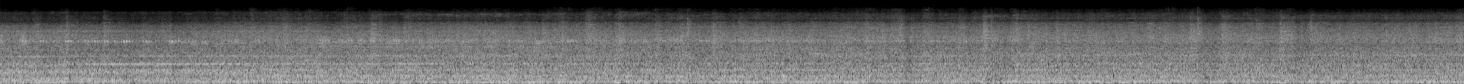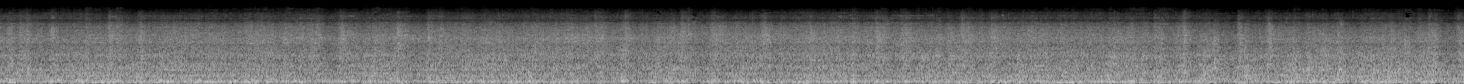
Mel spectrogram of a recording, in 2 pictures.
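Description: Train running on the rails close by: a steady rumble of wheels on track with rapid clicking, and a faint wheel squeal that dies away in the first few seconds.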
